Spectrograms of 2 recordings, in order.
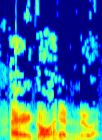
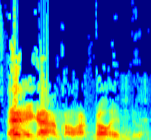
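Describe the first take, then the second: First: It is said in a plain voice. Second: It is said in a put-on tempter voice.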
